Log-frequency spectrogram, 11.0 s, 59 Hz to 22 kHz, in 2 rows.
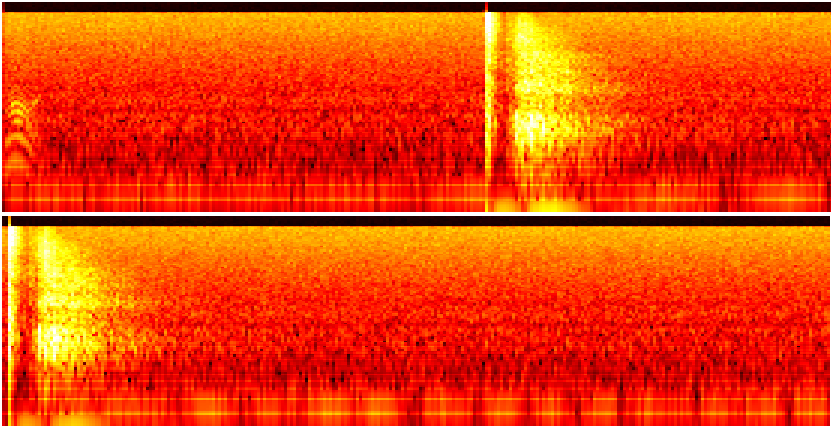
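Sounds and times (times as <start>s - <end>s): pistol shots with echo: 3.2s - 4.8s, 5.5s - 7.1s.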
